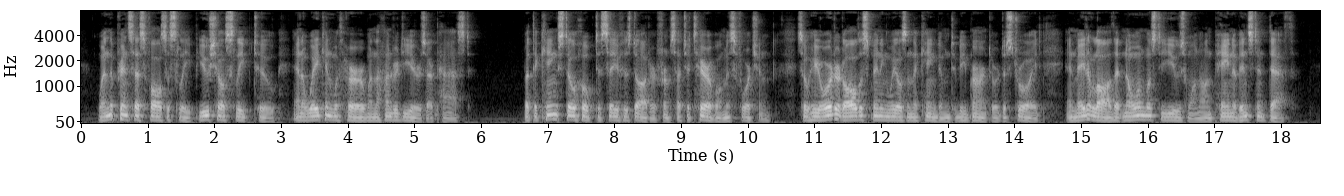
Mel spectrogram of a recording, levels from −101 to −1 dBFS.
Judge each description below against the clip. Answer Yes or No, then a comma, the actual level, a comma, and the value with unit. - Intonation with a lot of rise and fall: No, average, 3.9 semitones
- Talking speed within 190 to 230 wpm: Yes, fast, 205 wpm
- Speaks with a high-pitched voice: No, very low, 85 Hz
